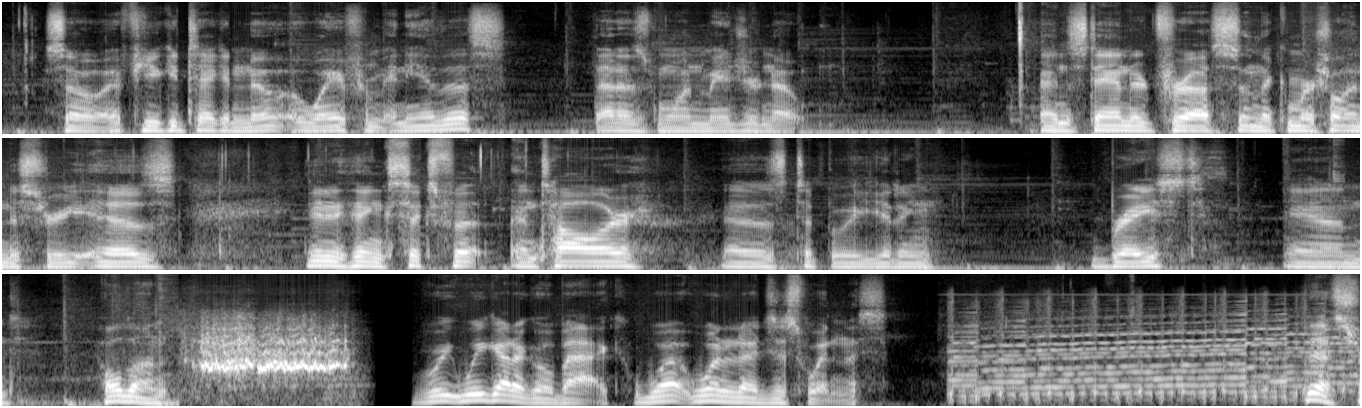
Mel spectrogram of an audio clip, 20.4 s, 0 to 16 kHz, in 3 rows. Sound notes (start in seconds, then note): 14.5 breaks screeching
